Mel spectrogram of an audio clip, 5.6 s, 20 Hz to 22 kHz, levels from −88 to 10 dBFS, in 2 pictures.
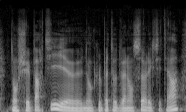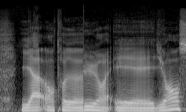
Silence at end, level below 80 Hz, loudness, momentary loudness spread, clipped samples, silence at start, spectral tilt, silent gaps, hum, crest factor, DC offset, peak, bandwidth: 0 s; -36 dBFS; -17 LUFS; 7 LU; under 0.1%; 0 s; -8 dB/octave; none; none; 14 dB; under 0.1%; -2 dBFS; 10.5 kHz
